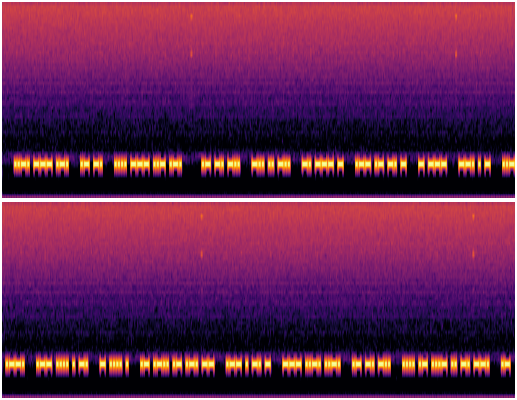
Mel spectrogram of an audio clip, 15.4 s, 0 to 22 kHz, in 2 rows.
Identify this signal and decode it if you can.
Morse code, heard as a keyed tone, about 48 wpm, 590 Hz. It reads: FOR AN HOUR AND DID NOT WANT TO GET UP WHEN THE ALARM WENT OFF AND HAVING A
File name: archived / CRSnet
